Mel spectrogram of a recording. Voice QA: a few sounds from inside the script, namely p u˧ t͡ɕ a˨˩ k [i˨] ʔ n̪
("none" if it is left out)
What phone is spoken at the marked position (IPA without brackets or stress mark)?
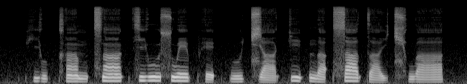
i˦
